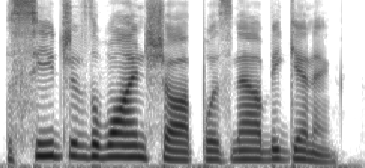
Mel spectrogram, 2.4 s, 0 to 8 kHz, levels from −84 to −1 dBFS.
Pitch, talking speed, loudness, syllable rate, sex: 175 Hz, 220 wpm, -17 LUFS, 5.5 syllables/s, female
